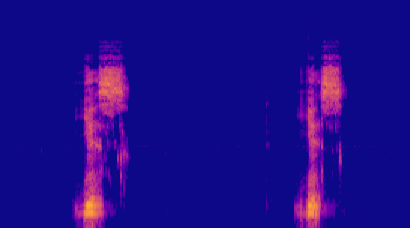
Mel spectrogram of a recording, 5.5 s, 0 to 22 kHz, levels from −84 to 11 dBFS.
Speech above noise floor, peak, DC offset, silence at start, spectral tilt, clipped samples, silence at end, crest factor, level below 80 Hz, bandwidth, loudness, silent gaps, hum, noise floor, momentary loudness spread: 65 dB; -2 dBFS; under 0.1%; 1.1 s; -3 dB/octave; under 0.1%; 0.9 s; 22 dB; -58 dBFS; 9.6 kHz; -16 LUFS; none; none; -82 dBFS; 11 LU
